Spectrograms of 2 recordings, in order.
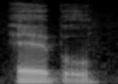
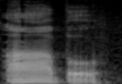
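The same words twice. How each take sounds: First: The first vowel is a lowered mid vowel. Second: The first vowel is a fully open vowel. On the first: This is how it sounded in the period portrayed. "The vowel in words like able is much lower" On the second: This is how it sounded in an earlier period. "it had only recently raised from able, which was how it was pronounced in Middle English"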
